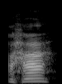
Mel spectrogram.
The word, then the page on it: aháa: Apatani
